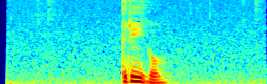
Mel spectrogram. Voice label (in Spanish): "Trigo", pronunciacion; mausschool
